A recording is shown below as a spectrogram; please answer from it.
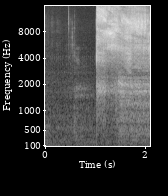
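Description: Ring-pull of a nitro porter can opening about a second in, releasing a sudden loud hiss of pressurised gas that holds steady.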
